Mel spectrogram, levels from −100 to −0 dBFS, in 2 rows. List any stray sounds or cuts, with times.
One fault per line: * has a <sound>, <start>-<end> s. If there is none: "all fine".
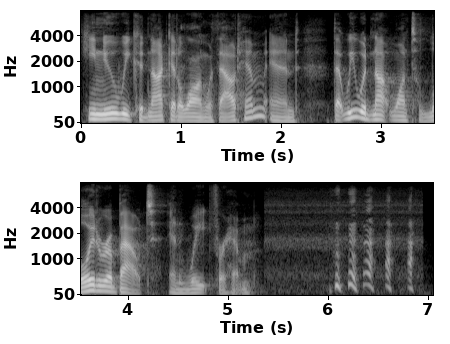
* has a laugh, 6.0-6.9 s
